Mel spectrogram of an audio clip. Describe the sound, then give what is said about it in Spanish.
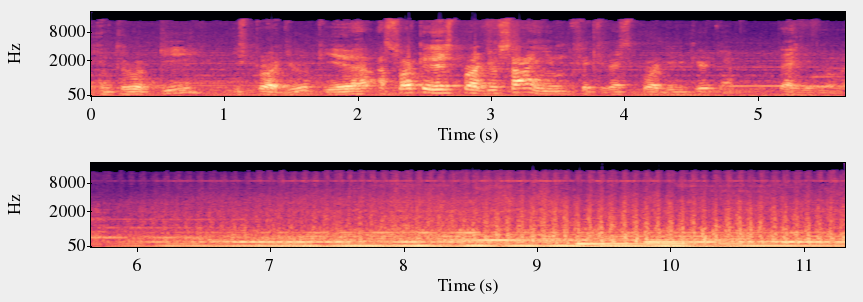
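A man talks for several seconds, then a loud, steady helicopter roar takes over, a dense rotor and engine drone that holds constant to the end. The helicopter is landing on a hill at a gold-mining company's site to load gold bars. “Menos de un minuto tarda el helicóptero en posarse en la colina del oro, donde Kinross tiene su sede, para cargar el metal y llevarse los lingotes en dirección a São Paulo, desde donde luego es exportado al mejor postor en cualquier lugar del mundo.”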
